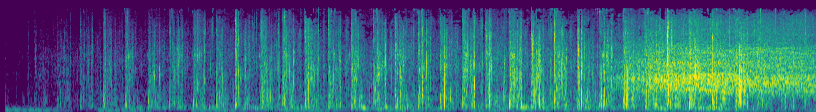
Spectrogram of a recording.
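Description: Running footsteps, about four or five quick steps a second, growing steadily louder as they approach from far off. Near the end a swell of noise rises under them.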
